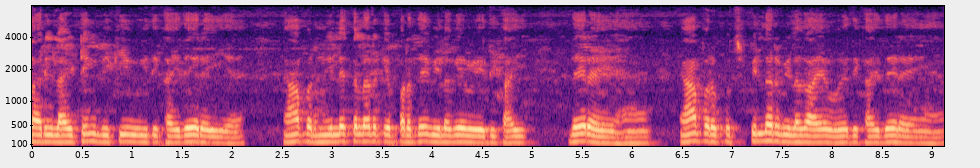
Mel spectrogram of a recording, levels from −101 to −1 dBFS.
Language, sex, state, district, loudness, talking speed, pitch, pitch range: Hindi, male, Haryana, Rohtak, -14 LUFS, 210 wpm, 140 Hz, 130-150 Hz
